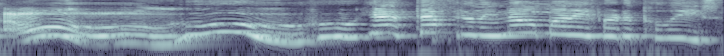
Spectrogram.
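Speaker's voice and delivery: high, fast mock official; high put-on voice. Storyteller voicing the politician agreeing. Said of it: "and then he goes".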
